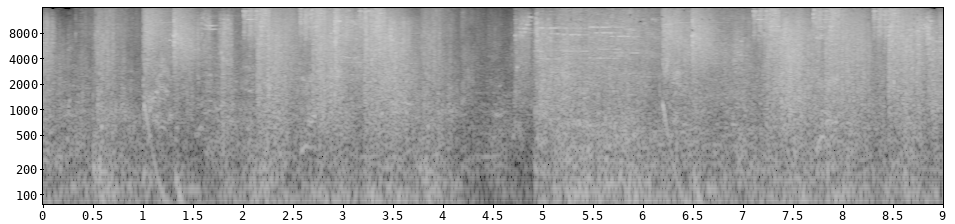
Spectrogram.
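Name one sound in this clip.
Game spell effects whoosh and clash in quick bursts.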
